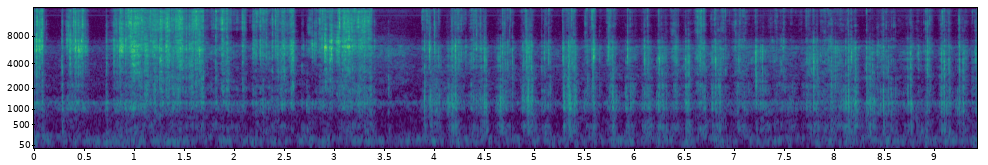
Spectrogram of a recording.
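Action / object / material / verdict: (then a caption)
scrape / textured plastic chair backrest / plastic / none. Long nails scratch and rub across the rose and lattice relief of a white plastic chair backrest. The result is a dense, continuous bright rasping of quick strokes that blur together, with a steady tone near 1.4 kHz running through it.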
